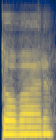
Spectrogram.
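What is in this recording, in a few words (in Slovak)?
"tovar", slovenské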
